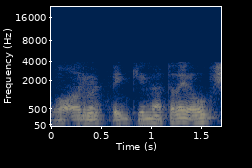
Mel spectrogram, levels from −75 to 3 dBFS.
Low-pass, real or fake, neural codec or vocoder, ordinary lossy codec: 7.2 kHz; fake; codec, 44.1 kHz, 2.6 kbps, DAC; AAC, 16 kbps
